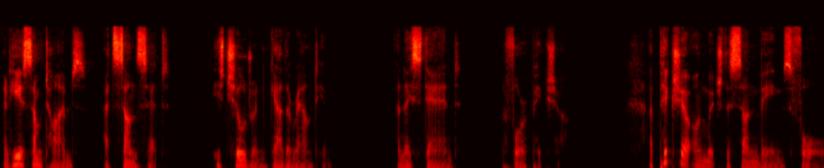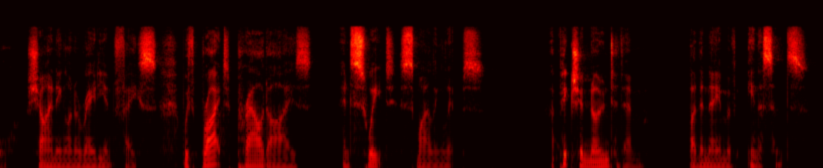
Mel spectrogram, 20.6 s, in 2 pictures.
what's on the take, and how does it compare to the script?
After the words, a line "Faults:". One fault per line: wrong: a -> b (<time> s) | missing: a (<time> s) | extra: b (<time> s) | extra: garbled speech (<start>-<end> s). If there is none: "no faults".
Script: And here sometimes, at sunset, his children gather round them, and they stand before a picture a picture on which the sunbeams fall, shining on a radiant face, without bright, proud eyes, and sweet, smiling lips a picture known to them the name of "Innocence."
And here sometimes, at sunset, his children gather round him, and they stand before a picture a picture on which the sunbeams fall, shining on a radiant face, with bright, proud eyes, and sweet, smiling lips a picture known to them by the name of "Innocence."
Faults:
wrong: them -> him (4.0 s)
wrong: without -> with (12.6 s)
extra: by (18.9 s)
